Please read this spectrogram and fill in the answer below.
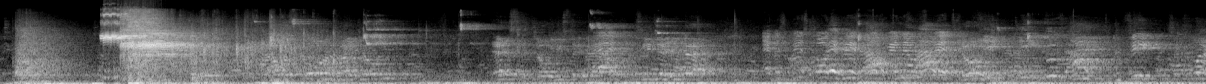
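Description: Basketball game in an echoing gym: a loud burst of voices about a second in as a free throw goes up, then steady talk from spectators and players with a basketball bouncing on the hardwood floor.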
